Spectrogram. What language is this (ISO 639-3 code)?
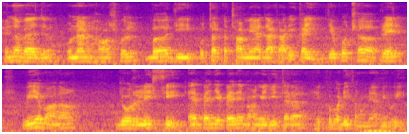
snd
